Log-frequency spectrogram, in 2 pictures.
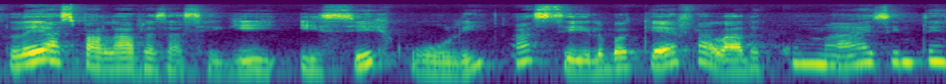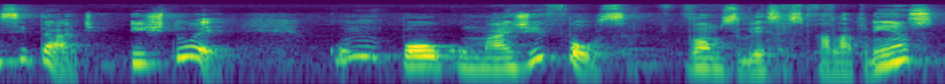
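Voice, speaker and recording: A woman's voice: fairly low pitch, big pitch swings, measured pace, gravelly, warm tone. A female primary school teacher with a Brazilian Portuguese accent, recording a lesson for young children. She talks patiently and coaxingly, asking questions and repeating key words.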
